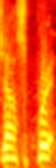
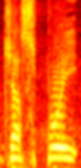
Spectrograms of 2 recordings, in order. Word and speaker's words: Jasprit: Well, Mike Rochburns is saying, Tony, Jasprit is pronounced Jasprit, not Jasprit. Please correct.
